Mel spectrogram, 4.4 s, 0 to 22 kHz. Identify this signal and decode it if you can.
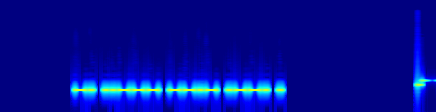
Morse code, heard as a keyed tone, about 32 wpm, 700 Hz. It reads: N2QPE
